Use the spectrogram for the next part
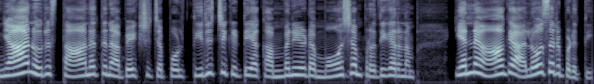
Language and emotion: Malayalam, angry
